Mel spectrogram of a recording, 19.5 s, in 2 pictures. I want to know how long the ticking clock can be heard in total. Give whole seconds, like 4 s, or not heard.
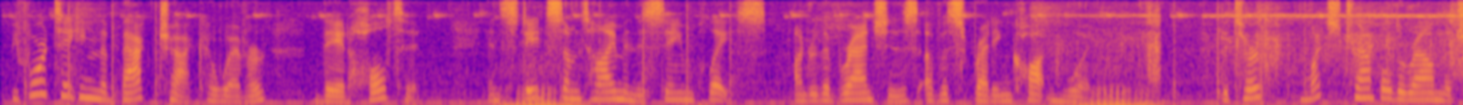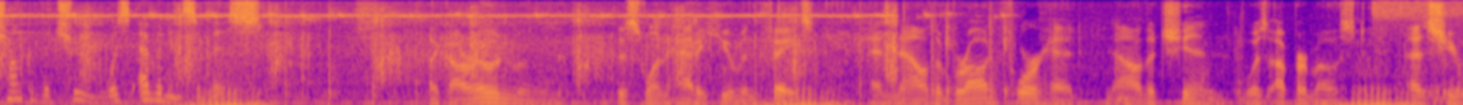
not heard.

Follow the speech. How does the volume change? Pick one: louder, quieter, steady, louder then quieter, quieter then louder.
steady.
